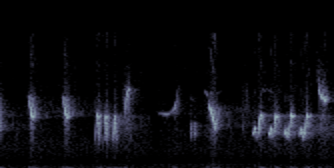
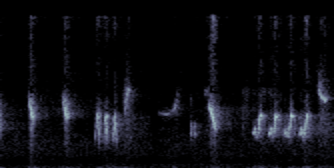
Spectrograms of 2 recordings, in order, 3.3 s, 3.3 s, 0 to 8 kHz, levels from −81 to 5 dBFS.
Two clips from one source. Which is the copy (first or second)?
second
